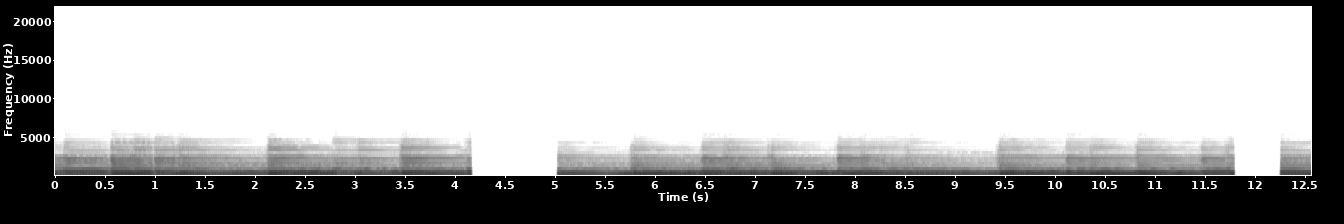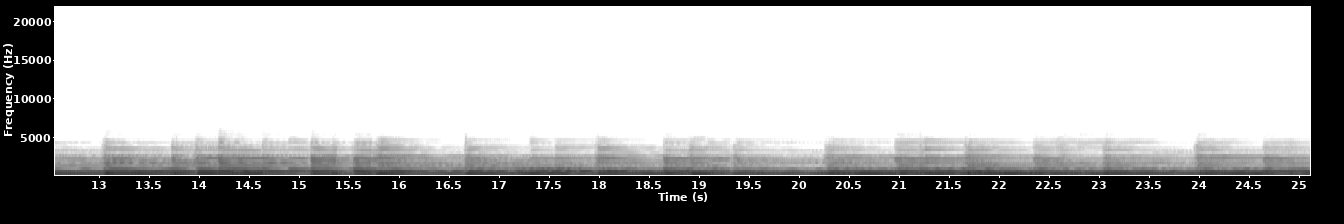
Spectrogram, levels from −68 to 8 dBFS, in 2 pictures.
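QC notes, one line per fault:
4.16–5.03 s and 11.79–12.26 s: playback stall. The sound cuts out in mid-flow and the output falls silent, first for about 0.86 s, then for about 0.46 s. Each gap is a dead stop with no fade, not a dropout inside the audio itself. The cause is likely the player running out of buffered data or its output thread being blocked. Sound only resumes once it recovers and the buffer refills.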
